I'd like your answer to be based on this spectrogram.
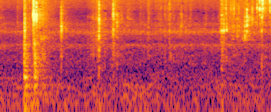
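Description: A metal craft blade scrapes and carves thin curls off the surface of a hand-sized solid blue bar of soap held in the palm, with shavings piling up around it. Short, dry, crisp scraping strokes with a bright, high-pitched crackle come in scattered bursts over a quiet background, heavier at the start and end.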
